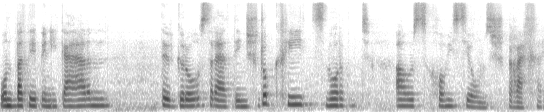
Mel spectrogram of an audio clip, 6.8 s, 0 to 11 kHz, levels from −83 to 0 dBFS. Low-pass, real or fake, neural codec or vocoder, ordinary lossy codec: 9.9 kHz; fake; codec, 16 kHz in and 24 kHz out, 0.6 kbps, FocalCodec, streaming, 4096 codes; none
